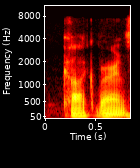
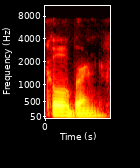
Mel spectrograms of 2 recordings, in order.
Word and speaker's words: Cockburn: It's just one of those things with the English language that Cockburn. So, no, it's pronounced Colburn for anyone who's wondering.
